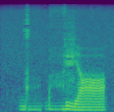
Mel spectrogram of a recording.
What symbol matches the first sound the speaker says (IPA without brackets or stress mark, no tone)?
ɡ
